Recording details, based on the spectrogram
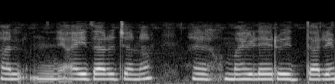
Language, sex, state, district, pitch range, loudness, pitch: Kannada, female, Karnataka, Bidar, 240-250 Hz, -15 LUFS, 245 Hz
